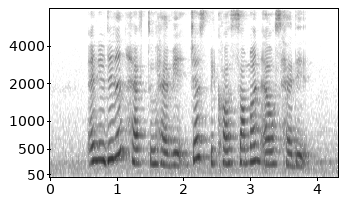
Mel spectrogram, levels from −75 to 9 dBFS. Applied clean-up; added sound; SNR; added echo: none; none; none; none.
